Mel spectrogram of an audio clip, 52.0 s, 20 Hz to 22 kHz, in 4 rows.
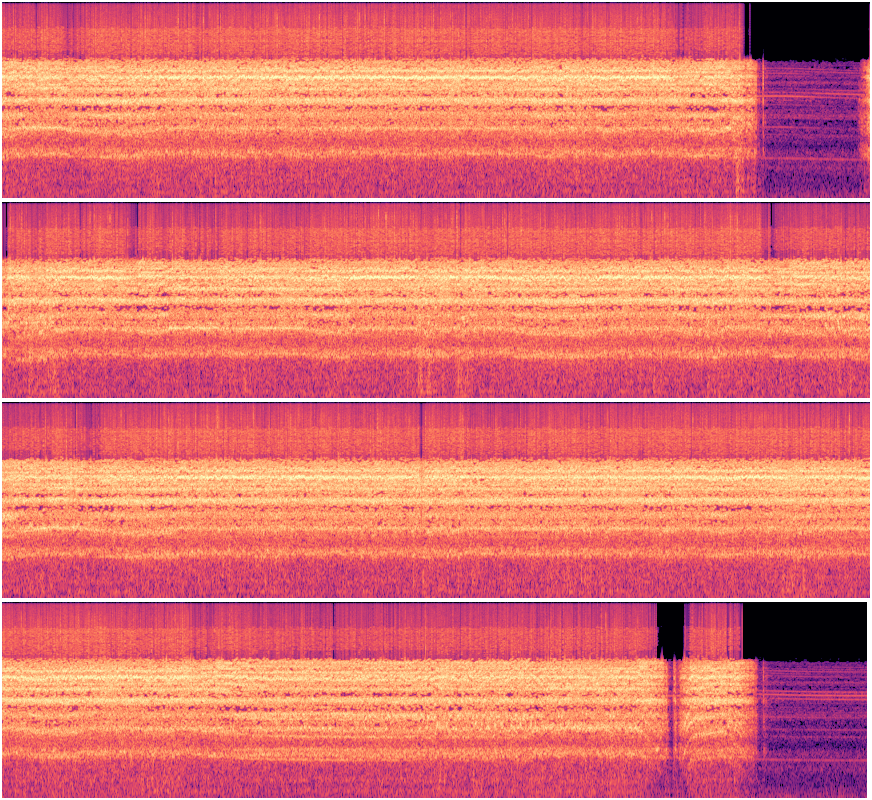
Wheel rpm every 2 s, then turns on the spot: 220, 230, 230, 230, 230, 150, 70, 220, 230, 230, 220, 230, 220, 220, 220, 230, 230, 230, 230, 230, 230, 210, 210, 220, 150, 20.
none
